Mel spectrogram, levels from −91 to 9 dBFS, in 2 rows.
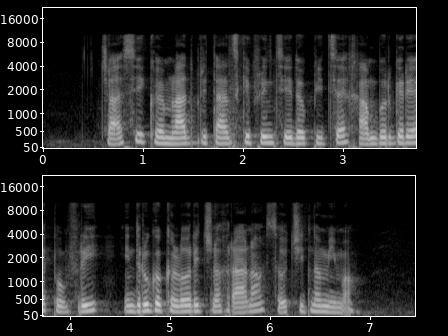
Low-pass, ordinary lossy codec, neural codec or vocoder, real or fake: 9.9 kHz; none; vocoder, 22.05 kHz, 80 mel bands, Vocos; fake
